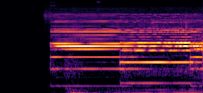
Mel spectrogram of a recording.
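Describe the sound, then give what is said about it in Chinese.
An approaching ambulance siren wails steadily, arriving at an accident scene, its tones stepping between two pitches over a low rumble of traffic, loud and sustained after a brief silence at the start. “救护车呼啸而来。”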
